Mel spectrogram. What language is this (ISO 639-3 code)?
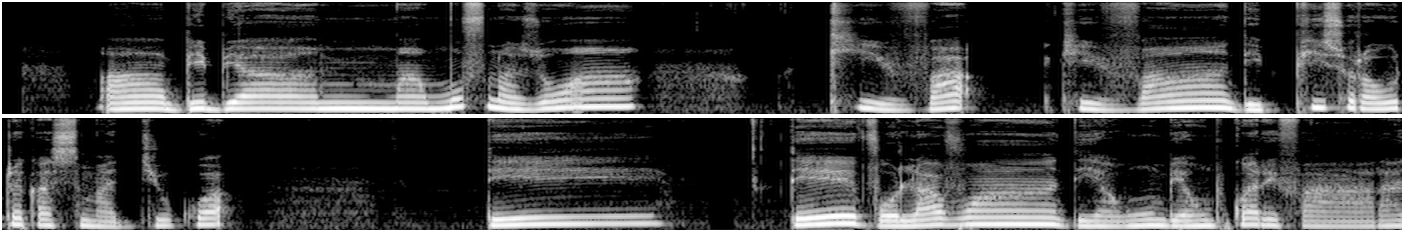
bzc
